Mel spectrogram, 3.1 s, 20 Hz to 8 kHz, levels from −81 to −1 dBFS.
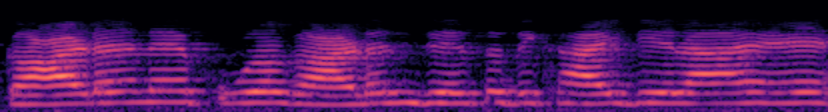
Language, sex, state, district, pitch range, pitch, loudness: Hindi, female, Uttar Pradesh, Hamirpur, 255-280 Hz, 275 Hz, -31 LUFS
